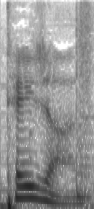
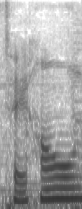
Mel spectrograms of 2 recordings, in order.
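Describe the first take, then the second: First: The middle consonant is a J sound. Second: The middle consonant is an H sound. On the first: The speaker calls it wrong. "it looks like it's called Taejon" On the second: The speaker calls it right. "but it's Taehyung"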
